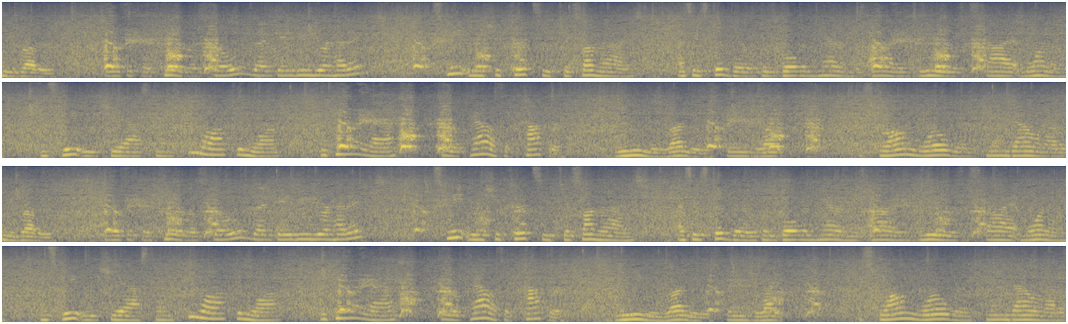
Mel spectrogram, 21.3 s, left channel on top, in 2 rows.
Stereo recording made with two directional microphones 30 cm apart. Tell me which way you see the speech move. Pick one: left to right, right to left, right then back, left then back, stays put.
stays put.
